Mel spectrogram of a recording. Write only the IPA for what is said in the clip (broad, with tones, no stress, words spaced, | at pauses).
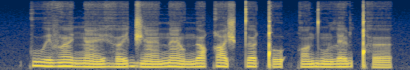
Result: ku˥˧e̯vœ̃˥˧e̯ŋæ̃˧˩˧e̯ɦœ˩˥e̯ d͡ʒæ̃˧˩˧n̪æ̃˥˩o̯n̪œ˥˧qɛ˥˧ʃ t̪œ˦˥ǃo˩˥ʔqũ˩˥d̪ũ˧˩˧l ɛ˩˥ɳǃʰœ˩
